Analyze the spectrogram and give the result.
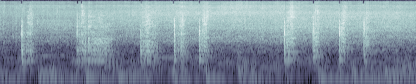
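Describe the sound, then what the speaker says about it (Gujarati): Tomatoes stirred into frying onions in a pan for sambar, a steady sizzle under repeated sharp scraping strokes of a spoon, close and loud. "હવે ઓનિયન થઈ ગઈ છે પ્રોપર, તો હવે અને એમાં ટોમેટો એડ કરીશું આપણે."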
